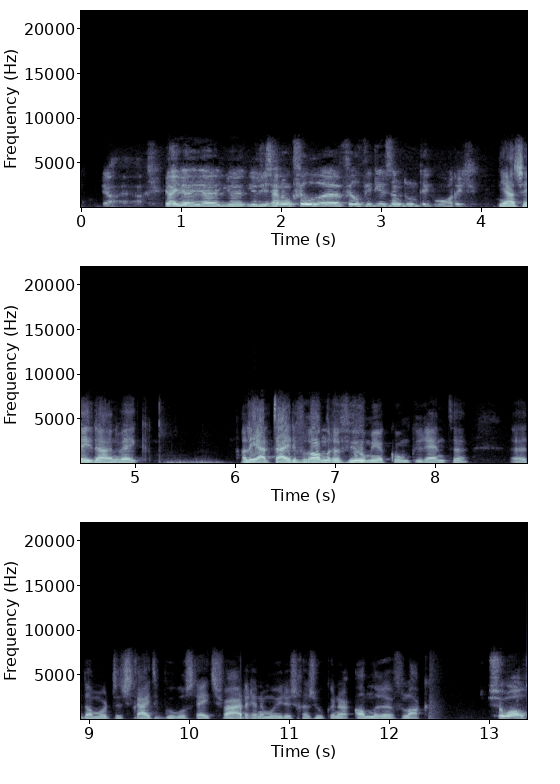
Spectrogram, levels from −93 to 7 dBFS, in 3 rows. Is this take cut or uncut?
cut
